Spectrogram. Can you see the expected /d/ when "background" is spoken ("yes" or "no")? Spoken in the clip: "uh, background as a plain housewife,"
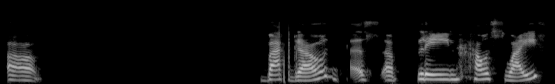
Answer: yes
